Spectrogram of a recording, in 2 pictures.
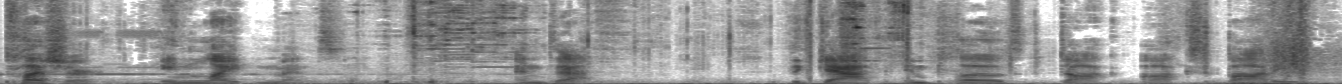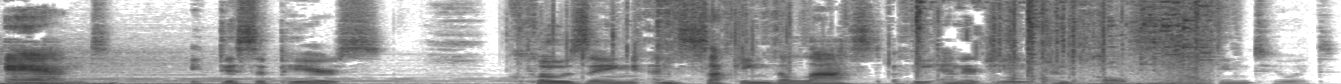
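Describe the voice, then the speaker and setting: A man's voice: fairly low pitch, takes it slowly. Dramatic male narrator over music. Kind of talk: scripted radio play narration, reading stage action.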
